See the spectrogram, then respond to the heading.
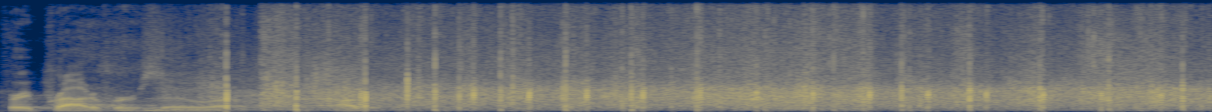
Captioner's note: audience applauding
